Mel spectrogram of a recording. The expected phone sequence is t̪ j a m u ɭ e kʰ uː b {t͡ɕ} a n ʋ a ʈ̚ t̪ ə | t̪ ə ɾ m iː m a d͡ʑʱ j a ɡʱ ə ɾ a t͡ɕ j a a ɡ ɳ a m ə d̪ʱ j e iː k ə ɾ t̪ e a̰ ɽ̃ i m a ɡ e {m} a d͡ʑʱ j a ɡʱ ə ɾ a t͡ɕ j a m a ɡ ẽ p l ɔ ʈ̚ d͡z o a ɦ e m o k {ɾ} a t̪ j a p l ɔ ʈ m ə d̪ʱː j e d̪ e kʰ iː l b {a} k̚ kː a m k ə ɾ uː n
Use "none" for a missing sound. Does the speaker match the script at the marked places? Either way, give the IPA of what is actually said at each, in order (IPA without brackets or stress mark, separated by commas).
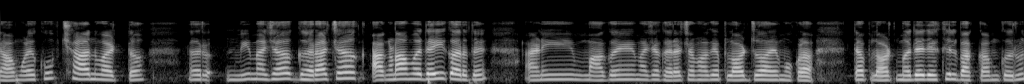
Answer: t͡ɕʰ, m, ɭ, a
